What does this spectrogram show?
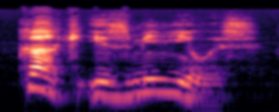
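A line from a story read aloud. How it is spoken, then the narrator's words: Calm question. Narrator (Russian): спокойным тоном спросила Холли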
